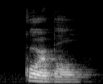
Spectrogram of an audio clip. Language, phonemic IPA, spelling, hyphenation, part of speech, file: Dutch, /ˈkoːr.bɑl/, corpsbal, corps‧bal, noun, Nl-corpsbal.ogg
- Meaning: frat boy, stereotypical haughty or foppish student belonging to a student society (generally male)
